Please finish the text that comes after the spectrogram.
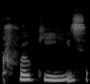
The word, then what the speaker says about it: Croakies: it talks about these things called croakies rhymes with hokie and they say that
